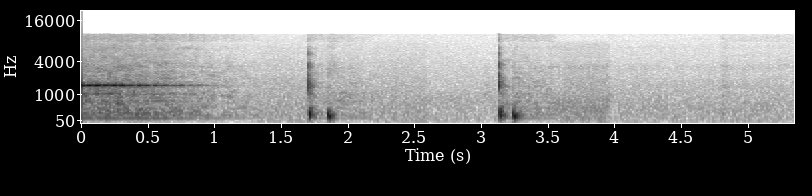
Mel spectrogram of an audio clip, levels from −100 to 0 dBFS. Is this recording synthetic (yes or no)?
no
